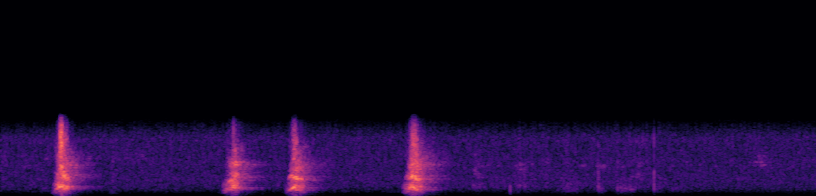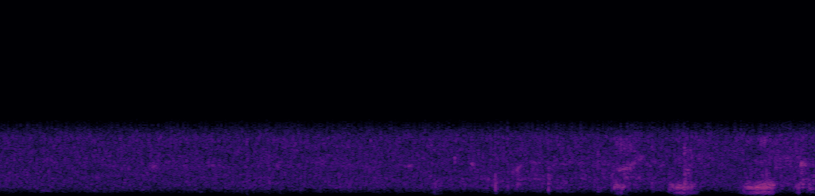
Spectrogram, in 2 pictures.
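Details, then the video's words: Great Pyrenees Smokey playing on the couch in his room: four heavy barks in the first few seconds, then a long stretch of quiet rustling and faint soft whines or grumbles. "Great Pyrenees smokey barking at couch"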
